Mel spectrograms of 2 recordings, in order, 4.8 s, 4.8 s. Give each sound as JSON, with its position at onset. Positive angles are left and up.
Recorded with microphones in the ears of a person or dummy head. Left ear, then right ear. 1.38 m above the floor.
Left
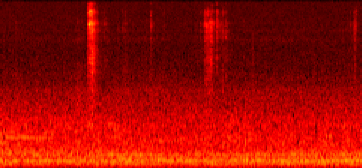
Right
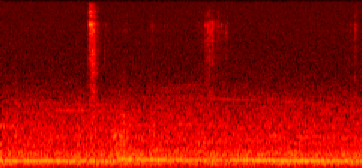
{"t": 1.1, "sound": "keys jangling", "side_deg": 65, "distance_m": 10.0}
